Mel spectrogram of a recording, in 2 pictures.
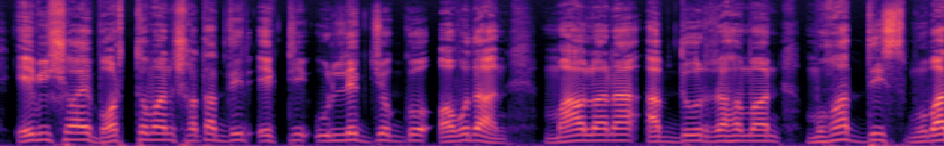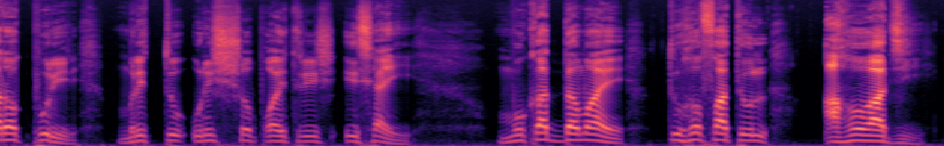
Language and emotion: Bengali, neutral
